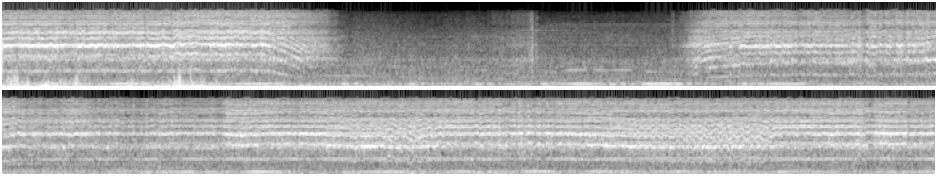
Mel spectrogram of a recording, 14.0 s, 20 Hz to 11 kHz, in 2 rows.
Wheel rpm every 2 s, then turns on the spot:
160, 20, 40, 140, 160, 160, 160.
none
